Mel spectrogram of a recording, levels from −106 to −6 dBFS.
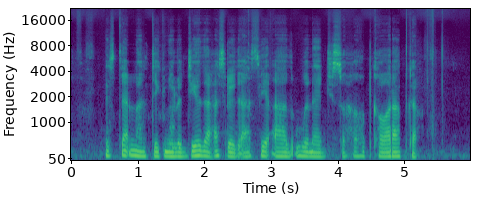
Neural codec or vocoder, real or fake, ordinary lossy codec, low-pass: codec, 44.1 kHz, 3.4 kbps, Pupu-Codec; fake; none; none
